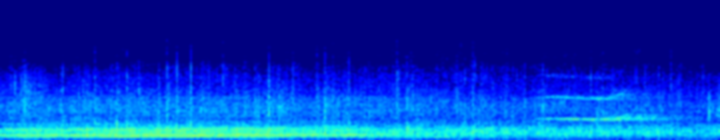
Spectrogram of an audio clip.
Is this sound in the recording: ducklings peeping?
no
